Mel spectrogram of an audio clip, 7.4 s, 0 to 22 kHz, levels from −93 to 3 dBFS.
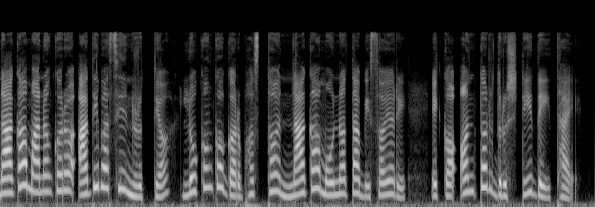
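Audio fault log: throughout: Dolby Digital compression. The speech is dull with nothing above 11.4 kHz, and rough, fluttering noise surrounds voiced tones, likely from an encode fitting about 64 kbps whose starved bands the decoder fills with dither. A plain low-pass would leave no grit.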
